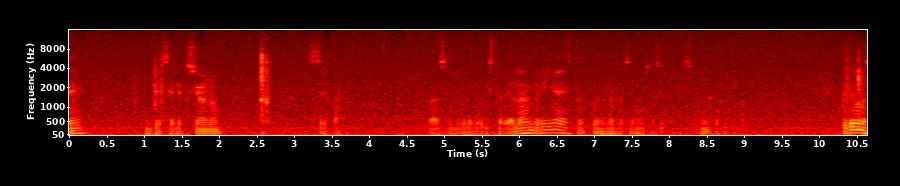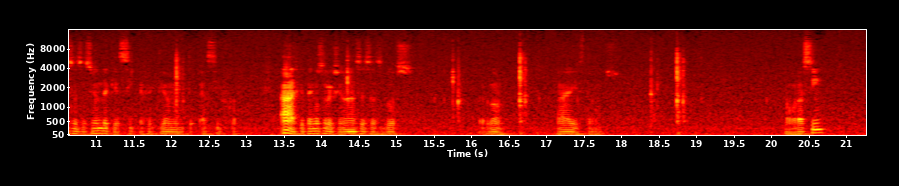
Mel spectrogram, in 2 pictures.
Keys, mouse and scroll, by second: 1.1 z, 1.5 click, 2.2 scroll down 2, 3.9-7.0 drag, 7.1-9.0 drag, 9.1 ctrl+z, 10.6 z, 11.2 scroll up 2, 12.8 c, 13.2 middle click, 14.0 middle click, 14.3 c, 15.2 z, 15.4-16.1 middle drag, 16.9 Escape, 17.2 z, 17.6-18.6 middle drag, 19.4-21.2 drag.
